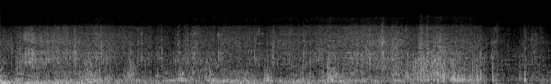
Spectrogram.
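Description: Skis hiss and scrape through soft snow.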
